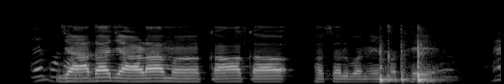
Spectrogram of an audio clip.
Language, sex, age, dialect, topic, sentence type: Chhattisgarhi, male, 31-35, Eastern, agriculture, question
